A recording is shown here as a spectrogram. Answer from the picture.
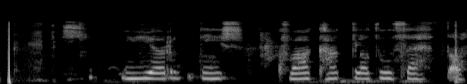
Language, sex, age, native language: Icelandic, male, 10, Icelandic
